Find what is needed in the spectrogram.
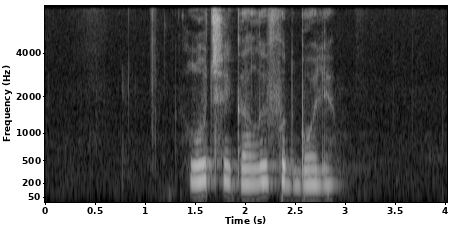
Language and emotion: Russian, neutral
